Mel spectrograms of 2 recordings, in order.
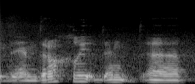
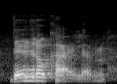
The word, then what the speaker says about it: Dendrochilum: This is the other part of the dendrochium. Oh my god. I'm sorry guys. Oh, I need to practice. Dendrochilum. There we go.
